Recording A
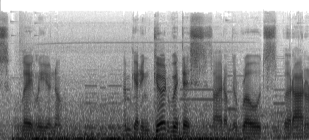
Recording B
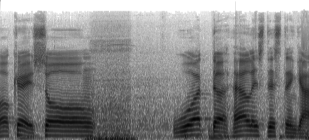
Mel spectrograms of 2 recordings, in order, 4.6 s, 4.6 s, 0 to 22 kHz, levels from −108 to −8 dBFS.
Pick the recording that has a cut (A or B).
A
